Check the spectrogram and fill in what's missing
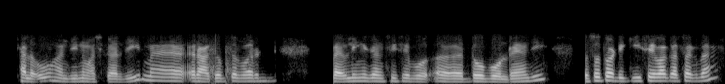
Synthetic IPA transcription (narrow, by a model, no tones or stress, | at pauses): hɛːloːɦãːɲd͡ʒiːnəməʃkaːɾd͡ʒiːmɛ̃ːɾaːɡəpt̪əɾʋaːɾ | ʈɾɛːʋlɪ̃ŋɡeːd͡ʒənsiːsebod̪oːboːlɾəeɦãːd͡ʒiː | d̪ʊsõːt̪ʊaːɖiːkiːseːʋaːkəɾsəkd̪aːɦɛ̃ː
